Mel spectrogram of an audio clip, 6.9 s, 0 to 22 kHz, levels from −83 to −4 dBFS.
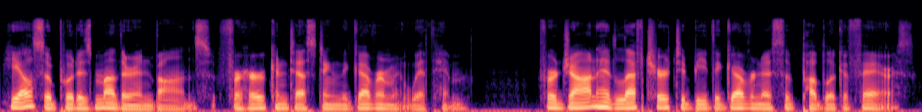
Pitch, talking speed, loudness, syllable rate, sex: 105 Hz, 225 wpm, -20 LUFS, 5.7 syllables/s, male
